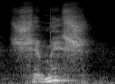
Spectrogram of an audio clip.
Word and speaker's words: Shemesh: Ya que, bueno, en el hebreo el acento recae siempre en la última sílaba.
